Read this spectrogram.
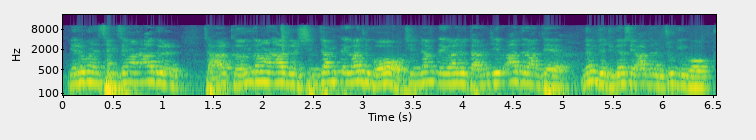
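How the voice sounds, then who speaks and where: A man's voice: sits high, fairly even intonation, fast, dark tone. A middle-aged man with a Gyeongsang accent preaching an evangelistic sermon, quizzing the congregation and repeating their answers. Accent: Gyeongsang Korean. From North Gyeongsang, Korea. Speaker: pastor. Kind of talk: evangelistic sermon with call-and-response. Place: large church sanctuary. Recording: echoey and distant from the mic.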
